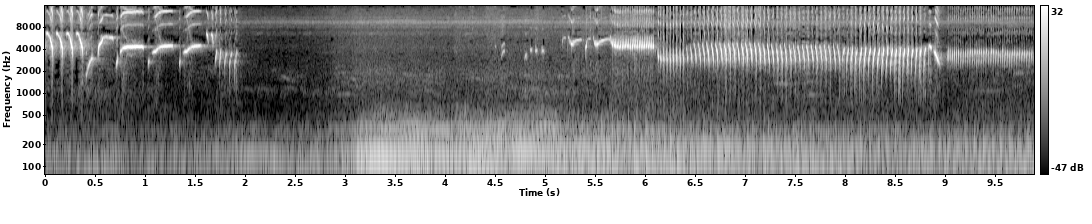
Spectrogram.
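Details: Canary tutor song for training young canaries and prompting canaries that have stopped singing: a quick run of clear whistled, looping notes, then a long, steady, buzzy rolling trill, with a low engine-like rumble underneath in the middle.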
